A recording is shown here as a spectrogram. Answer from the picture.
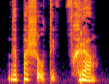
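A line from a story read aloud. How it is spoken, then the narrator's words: Sobbing outburst. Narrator (Russian): Всхлипнув, высказалась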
